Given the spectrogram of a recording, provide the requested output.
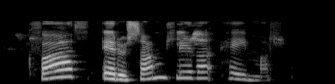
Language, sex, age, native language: Icelandic, female, 40-49, Icelandic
